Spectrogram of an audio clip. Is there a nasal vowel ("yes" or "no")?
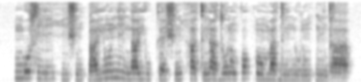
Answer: yes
